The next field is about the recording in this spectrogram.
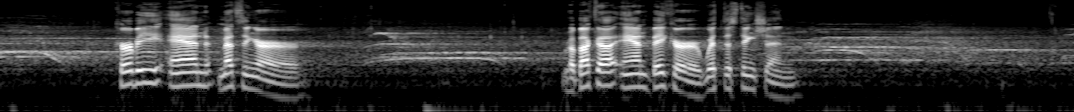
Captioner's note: cheers and applause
